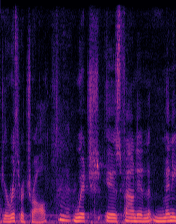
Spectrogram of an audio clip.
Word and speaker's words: erythritol: And we're talking about erythritol. Erythritol. And this doctor continually mispronounces it. Erythritol. Stuck an R in there.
